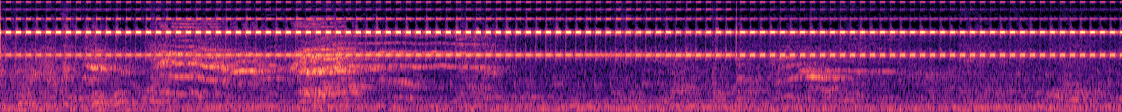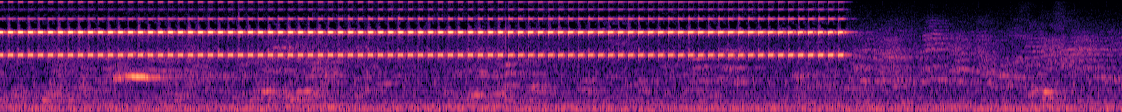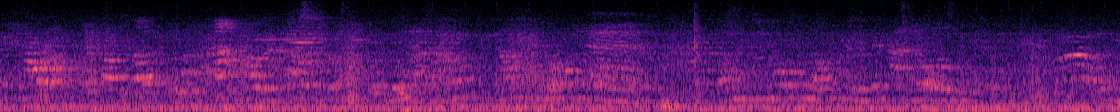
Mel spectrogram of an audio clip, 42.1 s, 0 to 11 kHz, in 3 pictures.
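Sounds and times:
alarm clock beeping rapidly: 0:00.0 - 0:24.8.

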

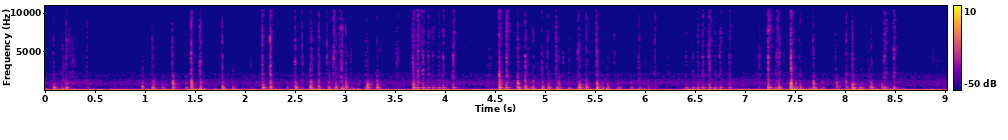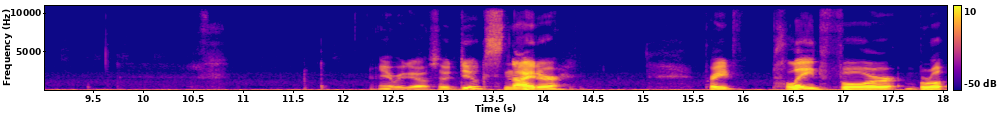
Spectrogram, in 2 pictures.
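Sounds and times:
computer keyboard typing: 0:00.0 - 0:08.6
steady low hum: 0:00.0 - 0:18.0.

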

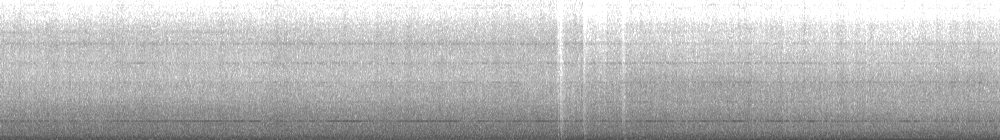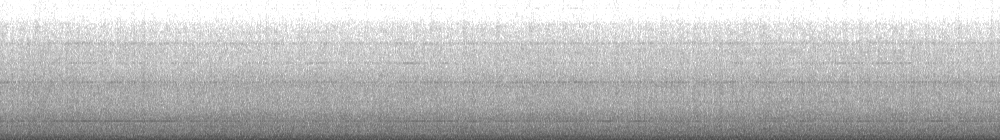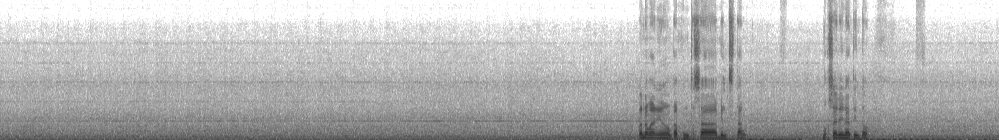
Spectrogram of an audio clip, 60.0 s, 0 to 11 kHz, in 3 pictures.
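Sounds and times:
high machinery whine: 0:00.0 - 0:33.5, 0:38.3 - 0:59.9
engine room machinery hum: 0:00.0 - 0:59.9
engine-room machinery hum: 0:39.3 - 0:59.9.

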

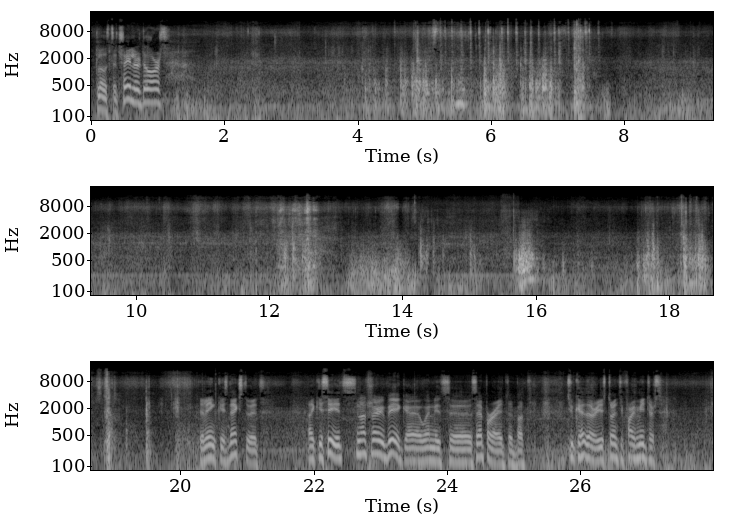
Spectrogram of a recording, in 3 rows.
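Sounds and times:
steady low rumble: 0:00.0 - 0:28.0
metal doors clanking shut: 0:04.1 - 0:07.8.

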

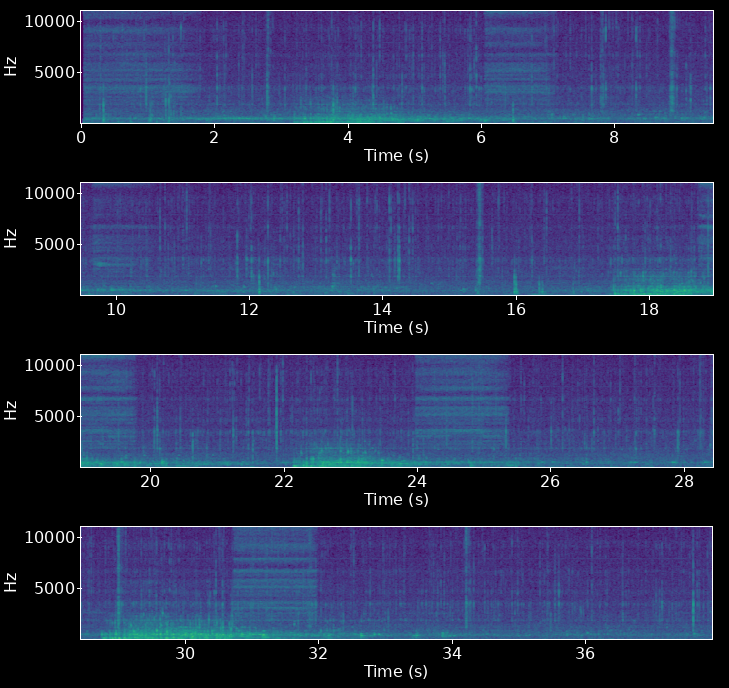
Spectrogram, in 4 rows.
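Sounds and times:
inhaled air hissing: 0:00.0 - 0:01.9, 0:06.0 - 0:07.2, 0:09.6 - 0:10.6, 0:18.7 - 0:20.0, 0:24.0 - 0:25.5, 0:30.6 - 0:32.0
exhaled bubbles gurgling: 0:01.9 - 0:06.4, 0:17.3 - 0:27.6, 0:28.2 - 0:34.2.

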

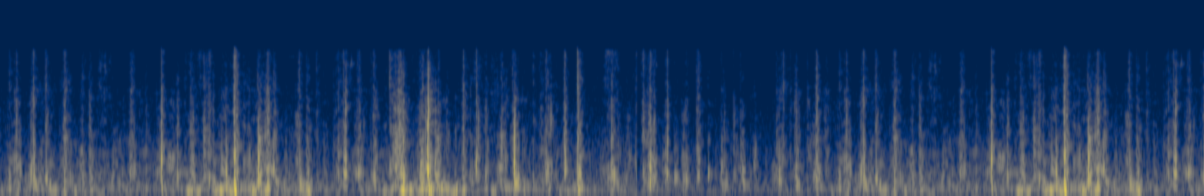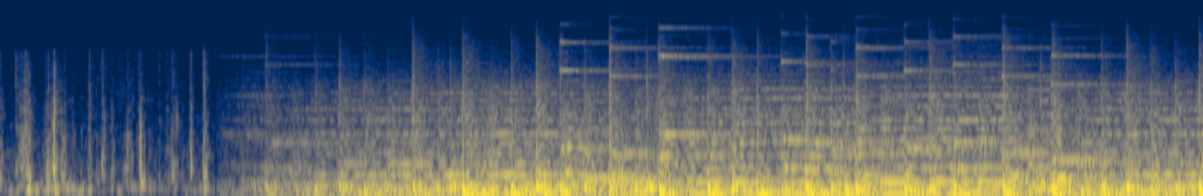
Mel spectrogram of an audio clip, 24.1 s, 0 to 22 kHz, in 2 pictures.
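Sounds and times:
flags flapping in wind: 0:00.0 - 0:14.4.

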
